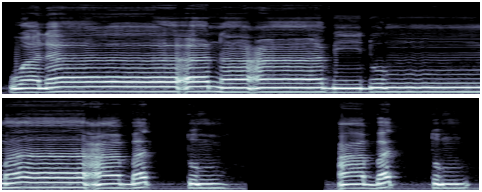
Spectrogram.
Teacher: Dal ini ada qalqalah, sedangkan ta ini bukan qalqalah sifatnya. Maka dal yang asalnya hukum qalqalah tidak jadi kita masukkan ke ta. · Kita baca wala ana abidum ma abattum. Dal kita masukkan ke ta, tidak jadi qalqalahnya. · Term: Dal bertemu ta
